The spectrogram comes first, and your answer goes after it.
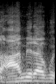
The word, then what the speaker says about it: ARM: 그 암스라고 ARM이라고 보통은 암이라고 읽어요. 저기서.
